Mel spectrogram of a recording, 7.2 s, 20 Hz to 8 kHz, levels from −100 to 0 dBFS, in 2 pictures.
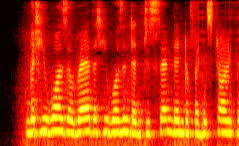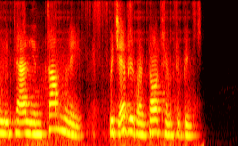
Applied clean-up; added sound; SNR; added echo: neural separator model SepFormer DNS4.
